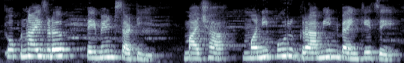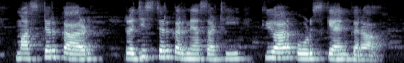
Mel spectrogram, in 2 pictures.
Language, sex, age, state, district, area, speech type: Marathi, female, 30-45, Maharashtra, Satara, rural, read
